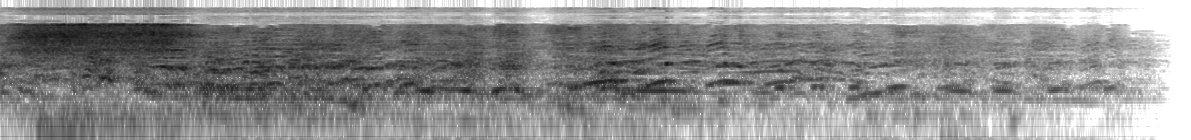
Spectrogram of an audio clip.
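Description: Live audience laughing after a punchline, the laughter dying away over several seconds and cutting off just before the end.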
